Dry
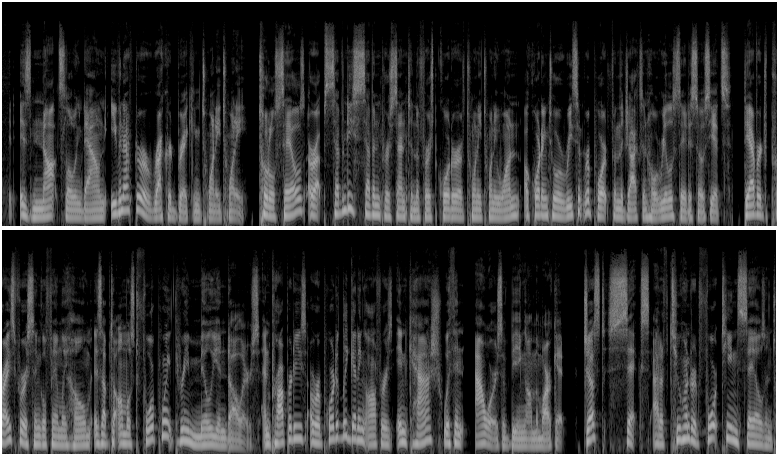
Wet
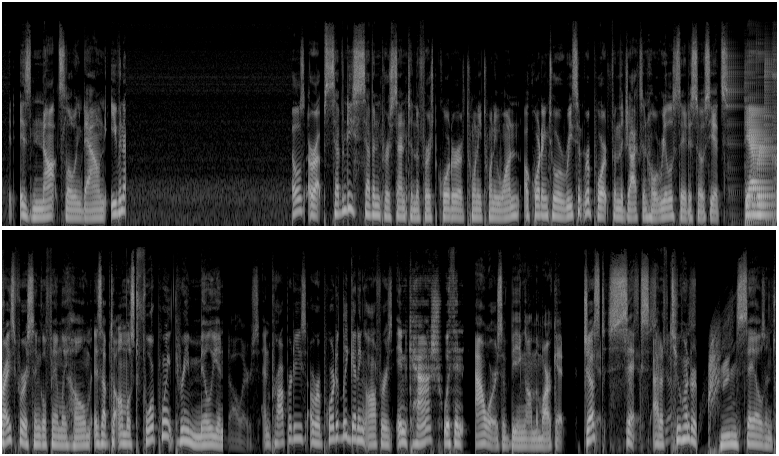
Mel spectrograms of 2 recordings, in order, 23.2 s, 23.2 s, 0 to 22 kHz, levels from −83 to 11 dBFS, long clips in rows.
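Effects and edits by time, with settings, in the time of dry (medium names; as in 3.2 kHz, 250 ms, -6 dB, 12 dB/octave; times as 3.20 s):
1.85–4.36 s: room tone
6.42–8.13 s: distance through air 84 m
10.88–11.66 s: flutter echo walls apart 4.9 m, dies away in 0.73 s
13.42–13.94 s: treble shelf 3.9 kHz -> 6.4 kHz +8.5 dB
14.94–16.74 s: fade in
17.60–18.67 s: comb 2.5 ms
19.91–20.84 s: echo throw 590 ms, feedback 45%, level -15 dB
22.04 s: tape start 0.73 s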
